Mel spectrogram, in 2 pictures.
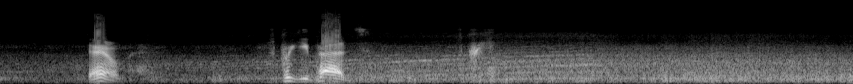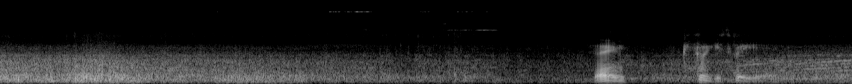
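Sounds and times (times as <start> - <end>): wind rush and tyre noise: 0.0 - 17.0
brake pads squealing: 11.8 - 13.8.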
